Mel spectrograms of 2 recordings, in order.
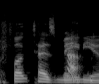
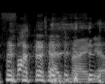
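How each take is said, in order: First: Deadpan. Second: Laughing, louder and higher. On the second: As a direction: crack up while saying it. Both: Shown as a demonstration. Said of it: "That's the hot take for this episode".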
